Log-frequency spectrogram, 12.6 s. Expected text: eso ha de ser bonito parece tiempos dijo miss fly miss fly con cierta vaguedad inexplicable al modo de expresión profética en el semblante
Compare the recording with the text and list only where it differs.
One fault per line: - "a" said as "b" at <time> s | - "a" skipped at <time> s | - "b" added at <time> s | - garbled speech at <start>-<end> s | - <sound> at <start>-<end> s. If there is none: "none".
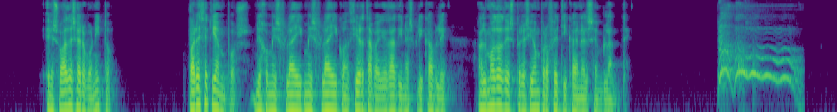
- bark at 10.8-12.1 s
